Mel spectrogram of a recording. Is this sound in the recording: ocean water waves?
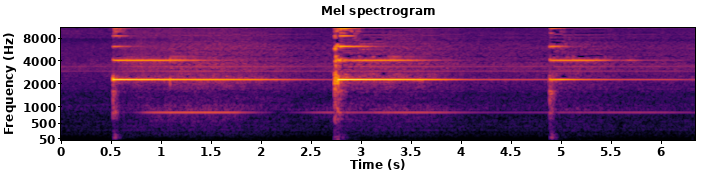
no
